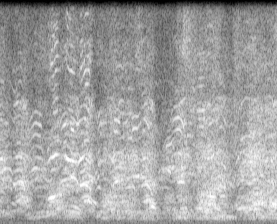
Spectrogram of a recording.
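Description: A large crowd shouting together, many voices overlapping at a fairly even level.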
